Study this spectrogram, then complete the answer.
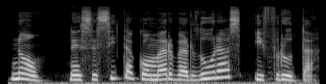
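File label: no Necesita Comer Verduras Fruta, Spanish, female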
